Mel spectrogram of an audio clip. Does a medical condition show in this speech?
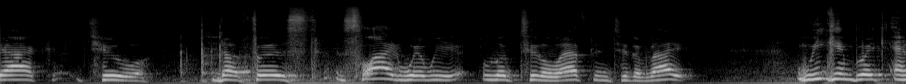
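Yes: cerebral palsy; since birth.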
